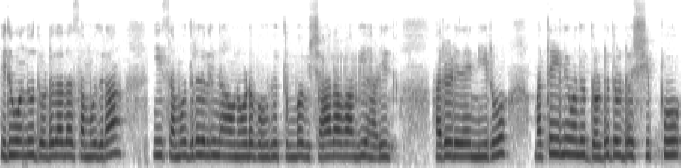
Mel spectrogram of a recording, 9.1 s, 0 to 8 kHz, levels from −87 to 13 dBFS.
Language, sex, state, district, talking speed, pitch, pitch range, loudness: Kannada, female, Karnataka, Belgaum, 130 wpm, 235 Hz, 225-250 Hz, -15 LUFS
